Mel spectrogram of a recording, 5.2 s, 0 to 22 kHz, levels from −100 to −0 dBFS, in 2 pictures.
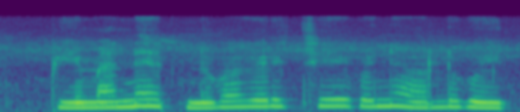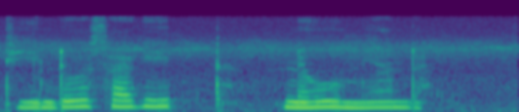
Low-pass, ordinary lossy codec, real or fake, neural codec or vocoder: none; none; real; none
